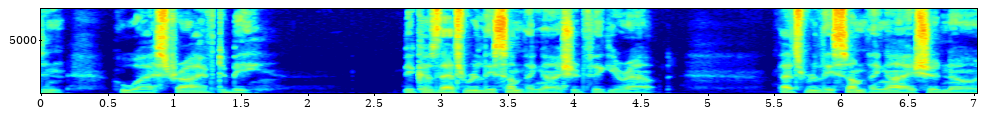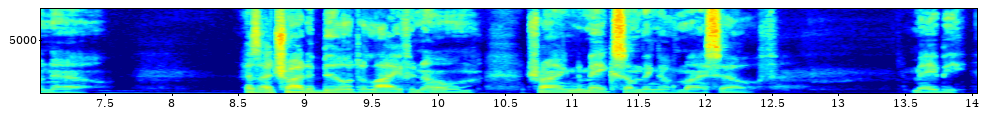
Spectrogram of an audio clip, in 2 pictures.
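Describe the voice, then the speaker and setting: A hoarse man with a raspy voice, a podcast host and poet who reads a poem and then talks in a candid, rambling way, swearing casually. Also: medium pitch, flat delivery, normal speed, dry recording, clean studio sound. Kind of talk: poetry reading then casual reflective talk.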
